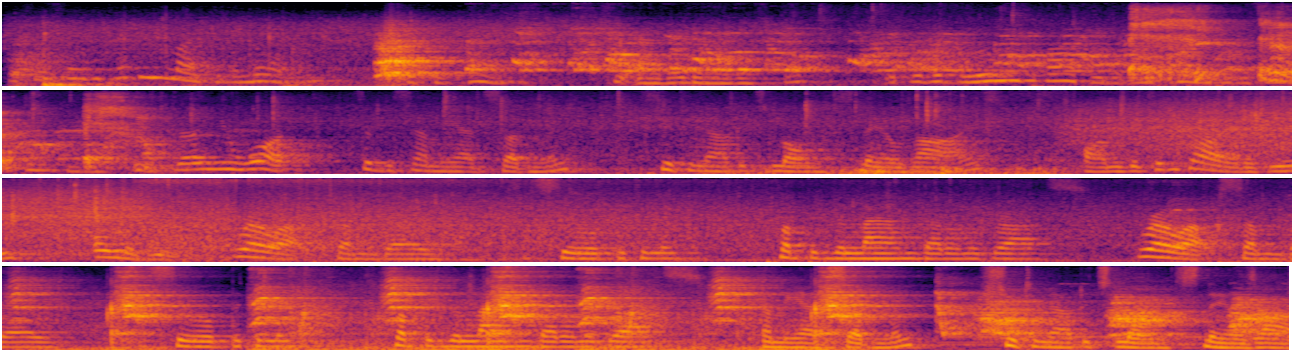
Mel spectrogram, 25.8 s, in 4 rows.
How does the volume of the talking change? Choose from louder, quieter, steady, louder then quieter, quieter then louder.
louder.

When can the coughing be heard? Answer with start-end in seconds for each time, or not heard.
5.6-7.3.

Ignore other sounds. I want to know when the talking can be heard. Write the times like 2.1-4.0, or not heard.
0.0-25.7.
